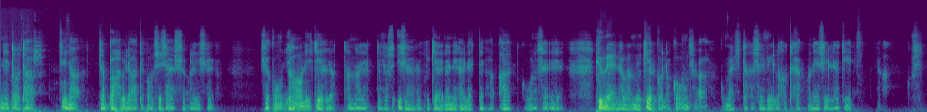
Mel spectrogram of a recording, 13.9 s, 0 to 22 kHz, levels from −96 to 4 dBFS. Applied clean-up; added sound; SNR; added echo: neural mask model DeepFilterNet 3.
